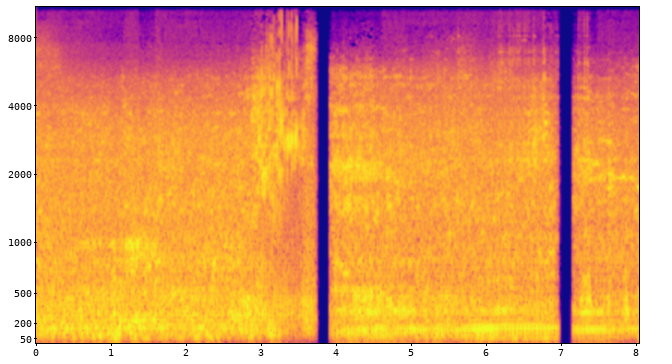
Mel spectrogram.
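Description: Motorcycle engine running under a rider on the move, with wind on the microphone and road noise. The sound cuts out to silence briefly twice, about four and seven seconds in.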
